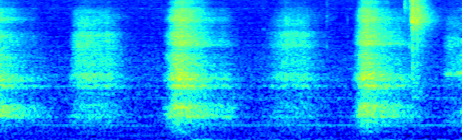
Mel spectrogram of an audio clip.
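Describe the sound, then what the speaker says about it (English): A person breathing into a microphone in slow alternating cycles, softer inhales and louder sharp exhales roughly every second, close and alone. "So I'm gonna go ahead and just breathe here."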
